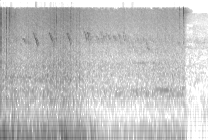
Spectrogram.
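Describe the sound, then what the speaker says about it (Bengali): A loud flurry of flapping wings as pigeons take off together, with a few faint chirps, settling into quieter ambience after a couple of seconds. "পায়রা উঠতেছে"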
